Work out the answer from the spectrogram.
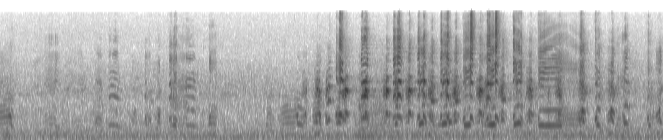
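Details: Fighting Canada geese honking angrily as they attack within the flock: sparse honks at first, building after four seconds into a dense, rapid chorus of overlapping loud nasal honks from several birds.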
